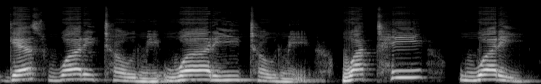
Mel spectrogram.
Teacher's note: Esse what virou rarara e o H meio que sumiu.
